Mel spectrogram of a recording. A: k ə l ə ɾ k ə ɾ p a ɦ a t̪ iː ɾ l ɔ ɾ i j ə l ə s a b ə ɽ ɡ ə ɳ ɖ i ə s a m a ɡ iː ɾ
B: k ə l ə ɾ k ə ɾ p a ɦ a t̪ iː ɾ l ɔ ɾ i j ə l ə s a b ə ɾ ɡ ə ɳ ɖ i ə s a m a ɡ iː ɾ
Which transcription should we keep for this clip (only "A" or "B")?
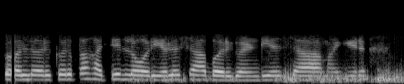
B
